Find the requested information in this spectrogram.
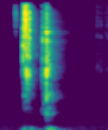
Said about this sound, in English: See, that's the sound of a can opening. If you guys didn't think we were actually getting sodas on these soda pop breaks. You're proven wrong.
